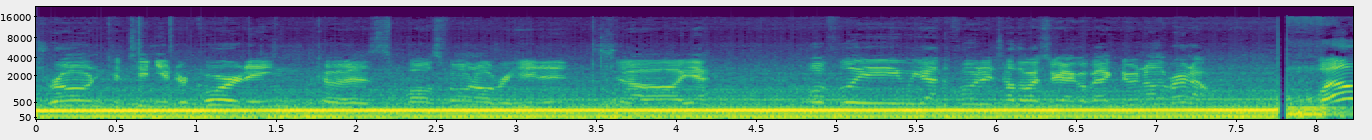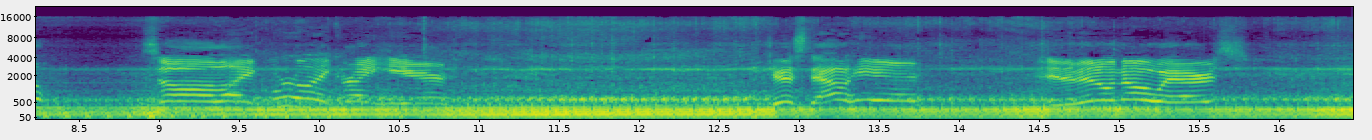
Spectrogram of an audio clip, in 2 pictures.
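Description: Voices talking over the steady hum of a car engine running. The hum changes suddenly about eight seconds in, from one strong single tone to a lower, rougher set of engine tones.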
